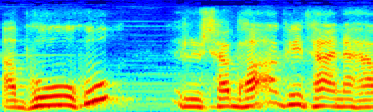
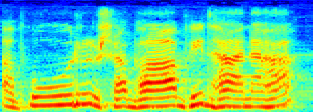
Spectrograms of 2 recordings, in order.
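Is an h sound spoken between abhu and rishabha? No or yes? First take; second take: yes; no. First: The words are separated with an h sound between. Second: The words run together with no h between. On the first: The words are split apart. "അഭൂഹു എന്നുള്ളത് വിസർഗവും രേഖ അവിടെ വിസർഗവും അത് കഴിഞ്ഞ് ഋ എന്ന് വരും" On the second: The words are joined by sound combination. "അപ്പോൾ അവിടെ ചെല്ലുമ്പോൾ ഋ എന്ന് വരും"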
